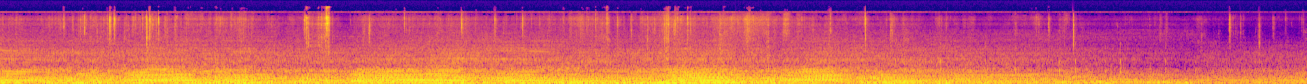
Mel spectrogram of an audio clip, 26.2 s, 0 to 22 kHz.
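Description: Ford Mustang GT's 5.0-litre V8 exhaust, heard close up at the tailpipe while driving, its revs rising and falling repeatedly as it accelerates and eases off. It settles lower and quieter near the end.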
